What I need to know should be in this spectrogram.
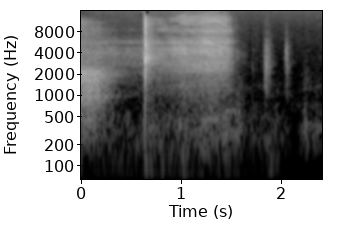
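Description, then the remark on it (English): A single sharp hand clap rings out once, sudden and loud against a soft background hiss, followed later by a couple of faint, brief rustling bursts. “I'm going to clap real quick.”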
